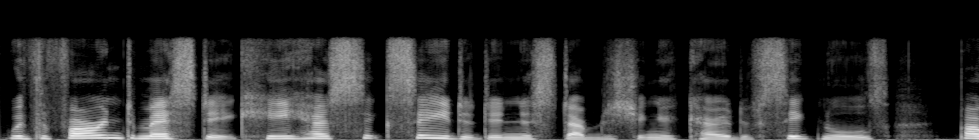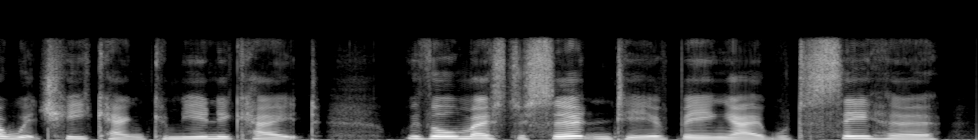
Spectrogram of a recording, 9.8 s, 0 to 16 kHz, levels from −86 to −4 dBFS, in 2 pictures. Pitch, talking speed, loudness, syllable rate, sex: 195 Hz, 165 wpm, -19 LUFS, 5.1 syllables/s, female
